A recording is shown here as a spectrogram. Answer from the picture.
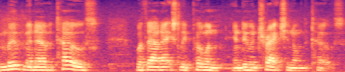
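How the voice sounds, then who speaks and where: With audible room echo and light background noise, a man talks at a moderate pace with ordinary pitch variation. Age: 50s. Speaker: massage therapist; massage therapist instructor. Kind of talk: tutorial. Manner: hesitant, with fillers. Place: home room. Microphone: camera far.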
